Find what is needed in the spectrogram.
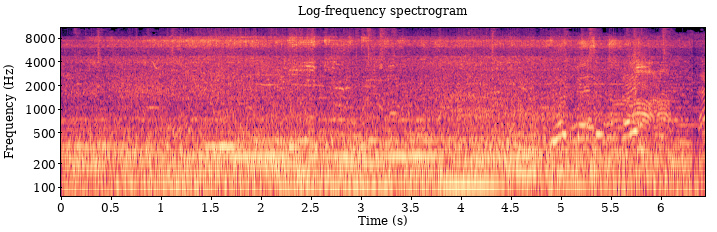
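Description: A group of people talking indistinctly over loud, steady background noise.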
